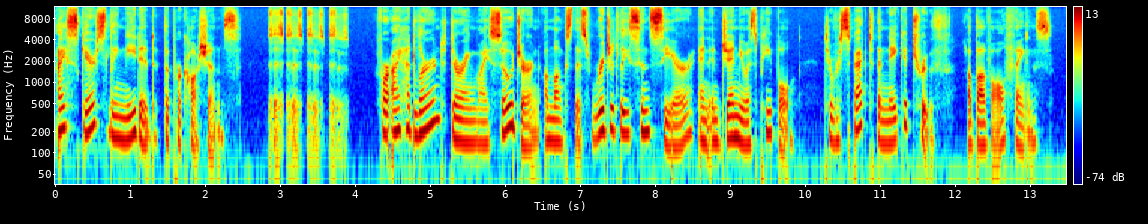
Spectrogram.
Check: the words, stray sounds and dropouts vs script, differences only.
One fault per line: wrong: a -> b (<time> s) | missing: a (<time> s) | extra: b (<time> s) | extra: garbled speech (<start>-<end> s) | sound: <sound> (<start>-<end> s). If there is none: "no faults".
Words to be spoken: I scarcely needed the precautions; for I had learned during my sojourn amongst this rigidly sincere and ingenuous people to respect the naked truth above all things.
sound: laugh (2.9-3.9 s)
